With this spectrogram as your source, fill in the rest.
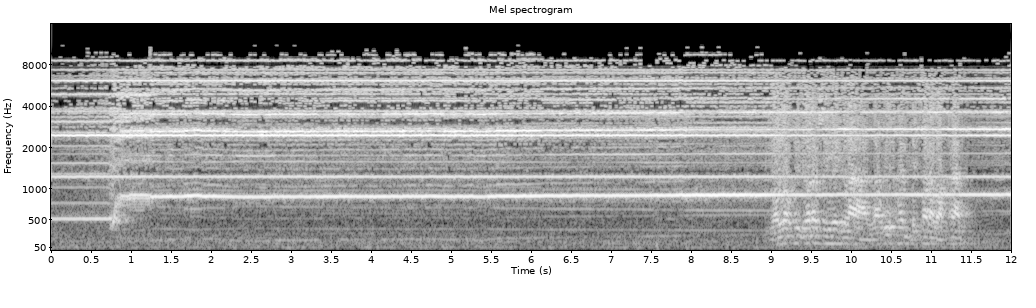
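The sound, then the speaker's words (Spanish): A loud, steady electronic tone from a plant-response detector drones nonstop as a clamp is applied to the plant, jumping up in pitch near the start and then holding flat and buzzy; a voice briefly speaks beneath it toward the end. “Entonces, si ahora sometemos a la pinza, es un ruido, como veis, bastante, bastante doloroso, y ahora la planta gritará.”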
